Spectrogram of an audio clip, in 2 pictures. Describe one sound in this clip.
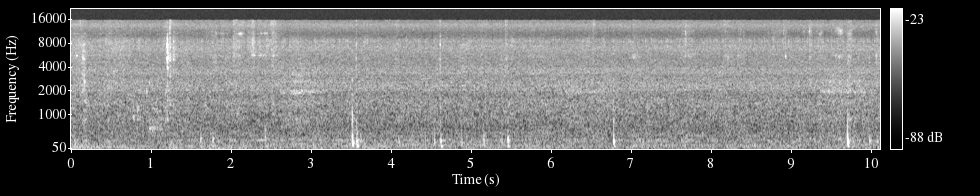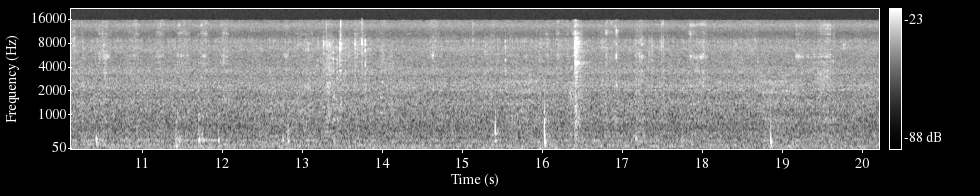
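A metal tool scrapes and taps softly against dry clay.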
